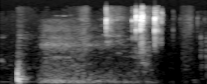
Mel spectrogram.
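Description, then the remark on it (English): Dice tumble across a hard tabletop, rolled for a persuade check in a tabletop game: a sharp knock, then a second or so of rattling and clattering, ending in a few distinct clicks as they settle. “Where are my dice? Oh, there are my dice.”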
